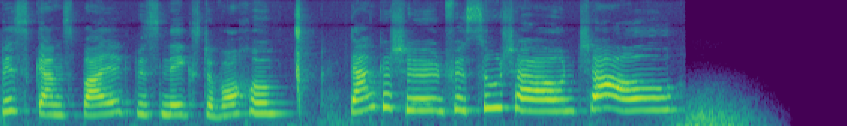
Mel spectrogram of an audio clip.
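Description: A middle-aged woman speaks cheerfully and animatedly into a close microphone.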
